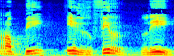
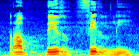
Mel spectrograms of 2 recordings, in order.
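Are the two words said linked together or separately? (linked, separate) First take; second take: separate; linked. First: The two words are said as separate words. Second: The two words are joined into one word. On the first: "Rabbi aslinya kan Rabbi ighfirli" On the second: "dibaca dengan sambung"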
